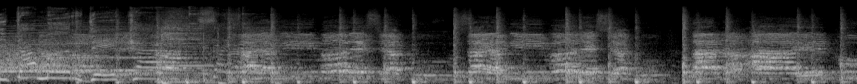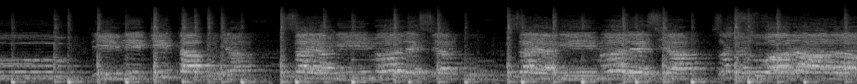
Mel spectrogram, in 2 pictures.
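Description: A pop song with group vocals singing in Malay over a steady, driving beat.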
